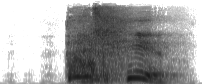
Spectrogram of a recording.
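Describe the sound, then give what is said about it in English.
A single loud sneeze with a two-part burst, a sharp breathy onset followed by a voiced explosive release, lasting under a second with silence around it. “Bless you.”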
